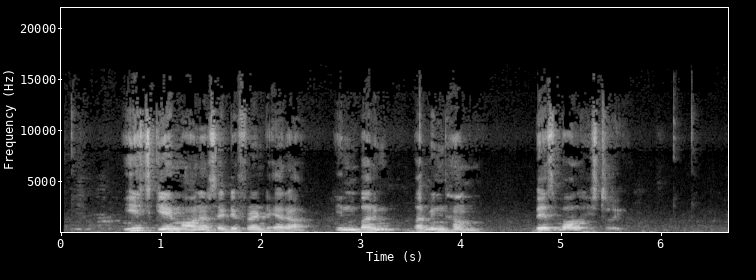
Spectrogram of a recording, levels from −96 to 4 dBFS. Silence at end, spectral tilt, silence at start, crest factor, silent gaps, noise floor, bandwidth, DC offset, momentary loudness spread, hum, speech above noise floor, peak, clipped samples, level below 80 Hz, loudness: 1.1 s; -4 dB/octave; 0.15 s; 18 dB; none; -50 dBFS; 15.5 kHz; under 0.1%; 12 LU; none; 33 dB; -2 dBFS; under 0.1%; -50 dBFS; -18 LUFS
